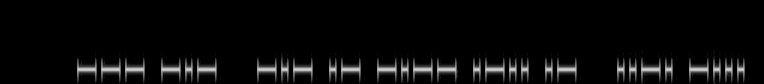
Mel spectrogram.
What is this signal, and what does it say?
Morse code, heard as a keyed tone, about 20 wpm, 700 Hz. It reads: OK KAYLA FB
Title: K1USN SST QSO Practice 20wpm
